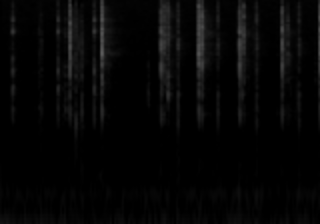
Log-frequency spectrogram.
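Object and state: Plastic game controller buttons clicking.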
